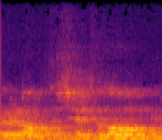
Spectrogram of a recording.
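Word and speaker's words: Renaud de Châtillon: Terus penjahatnya namanya Reynaud de Chatillon, bacanya Reynaud de Chatillon gitu ya.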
